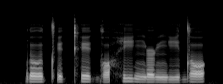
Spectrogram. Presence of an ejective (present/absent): present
